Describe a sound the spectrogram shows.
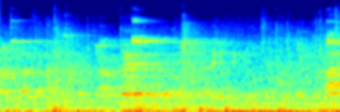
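A ball thuds against feet and bounces on a wooden floor.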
